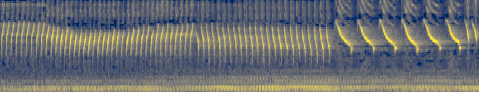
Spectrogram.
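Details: Belgian canary singing in the morning, used as a lure to teach young canaries; a long fast trill of rapid repeated notes, then a slower series of clear downslurred whistles, with a low hum beneath.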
